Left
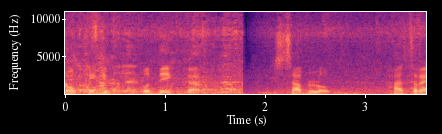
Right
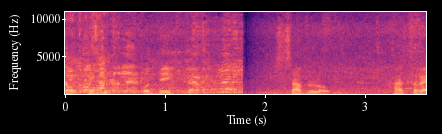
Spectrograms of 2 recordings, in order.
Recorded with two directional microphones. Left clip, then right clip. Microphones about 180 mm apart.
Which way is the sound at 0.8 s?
5° left (ahead or behind).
